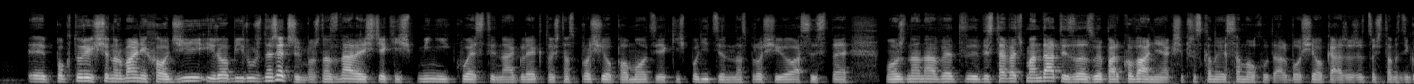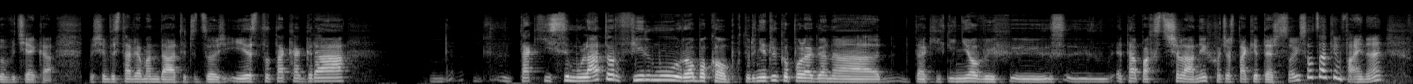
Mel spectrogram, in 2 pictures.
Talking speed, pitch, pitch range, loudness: 165 wpm, 130 Hz, 120-150 Hz, -23 LUFS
